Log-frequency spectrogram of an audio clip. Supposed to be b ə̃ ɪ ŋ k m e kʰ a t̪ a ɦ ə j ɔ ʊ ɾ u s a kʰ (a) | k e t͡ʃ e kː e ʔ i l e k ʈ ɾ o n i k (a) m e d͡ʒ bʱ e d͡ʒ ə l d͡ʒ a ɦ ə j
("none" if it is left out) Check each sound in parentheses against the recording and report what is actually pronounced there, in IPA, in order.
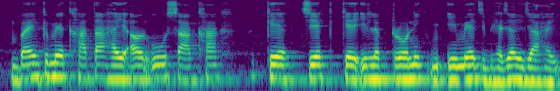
a, i

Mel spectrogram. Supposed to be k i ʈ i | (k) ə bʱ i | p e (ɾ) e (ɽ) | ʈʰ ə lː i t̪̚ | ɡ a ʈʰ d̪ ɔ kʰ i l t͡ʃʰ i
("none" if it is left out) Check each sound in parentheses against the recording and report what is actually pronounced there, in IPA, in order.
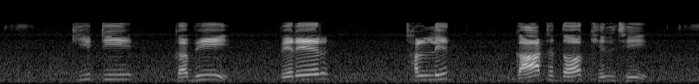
k, ɾ, ɾ

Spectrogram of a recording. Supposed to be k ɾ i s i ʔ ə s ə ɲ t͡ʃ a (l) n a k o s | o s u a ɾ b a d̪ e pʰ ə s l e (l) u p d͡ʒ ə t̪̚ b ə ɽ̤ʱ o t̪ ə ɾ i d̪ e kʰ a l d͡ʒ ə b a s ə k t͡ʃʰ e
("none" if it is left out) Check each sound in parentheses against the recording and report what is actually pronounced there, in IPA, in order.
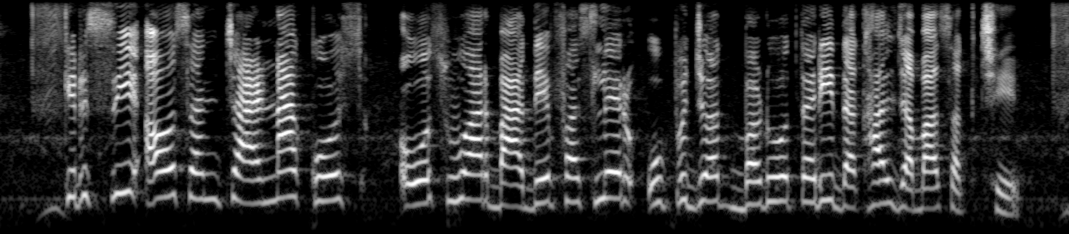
ɾ, ɾ

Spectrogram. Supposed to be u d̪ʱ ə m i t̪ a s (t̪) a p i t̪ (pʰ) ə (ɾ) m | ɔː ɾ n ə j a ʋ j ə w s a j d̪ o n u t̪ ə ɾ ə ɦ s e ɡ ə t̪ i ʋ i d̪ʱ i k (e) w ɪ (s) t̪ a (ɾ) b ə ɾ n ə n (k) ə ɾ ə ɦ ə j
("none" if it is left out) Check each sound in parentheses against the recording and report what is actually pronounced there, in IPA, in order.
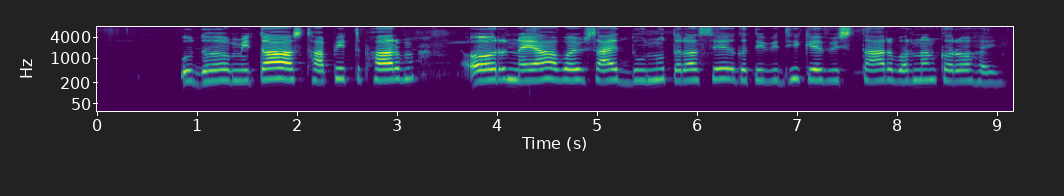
t̪ʰ, pʰ, ɾ, e, s, ɾ, k

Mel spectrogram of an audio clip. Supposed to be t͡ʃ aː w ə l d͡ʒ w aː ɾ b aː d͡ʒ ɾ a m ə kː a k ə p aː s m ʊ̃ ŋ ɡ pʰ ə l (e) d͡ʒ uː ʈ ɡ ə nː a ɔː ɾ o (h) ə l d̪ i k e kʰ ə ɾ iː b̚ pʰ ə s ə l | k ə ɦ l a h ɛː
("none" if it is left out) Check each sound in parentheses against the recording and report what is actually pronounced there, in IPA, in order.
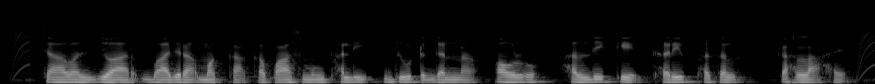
i, h

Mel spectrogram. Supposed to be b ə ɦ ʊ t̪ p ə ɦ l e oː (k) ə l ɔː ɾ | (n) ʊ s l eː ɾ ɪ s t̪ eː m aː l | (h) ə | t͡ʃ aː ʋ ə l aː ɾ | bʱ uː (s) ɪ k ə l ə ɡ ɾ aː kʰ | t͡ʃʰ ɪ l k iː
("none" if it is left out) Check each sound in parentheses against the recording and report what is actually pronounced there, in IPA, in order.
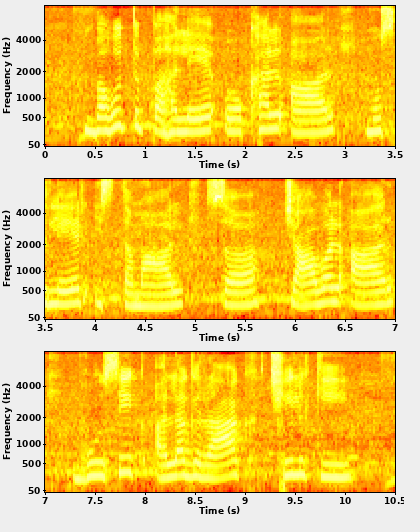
kʰ, m, s, s

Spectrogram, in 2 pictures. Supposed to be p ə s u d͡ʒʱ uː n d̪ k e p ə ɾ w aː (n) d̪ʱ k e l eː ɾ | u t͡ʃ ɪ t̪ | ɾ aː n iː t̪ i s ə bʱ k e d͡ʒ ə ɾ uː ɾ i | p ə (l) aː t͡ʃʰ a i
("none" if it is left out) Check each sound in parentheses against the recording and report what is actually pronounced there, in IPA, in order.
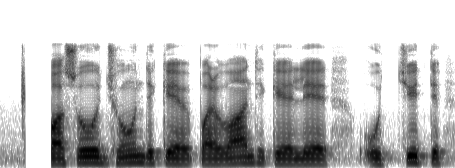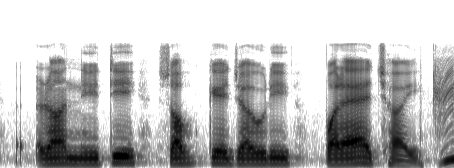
n, ɾ

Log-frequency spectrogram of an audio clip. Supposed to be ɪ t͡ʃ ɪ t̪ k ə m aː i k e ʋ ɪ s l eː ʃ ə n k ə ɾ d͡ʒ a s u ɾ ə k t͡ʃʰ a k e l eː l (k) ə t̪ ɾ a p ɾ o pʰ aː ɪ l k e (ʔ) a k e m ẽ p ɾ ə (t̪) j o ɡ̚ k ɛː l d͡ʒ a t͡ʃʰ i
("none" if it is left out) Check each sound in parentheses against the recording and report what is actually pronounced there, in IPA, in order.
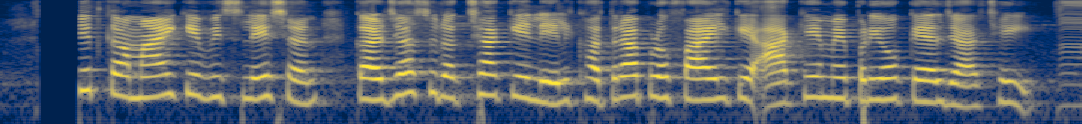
kʰ, ʔ, none

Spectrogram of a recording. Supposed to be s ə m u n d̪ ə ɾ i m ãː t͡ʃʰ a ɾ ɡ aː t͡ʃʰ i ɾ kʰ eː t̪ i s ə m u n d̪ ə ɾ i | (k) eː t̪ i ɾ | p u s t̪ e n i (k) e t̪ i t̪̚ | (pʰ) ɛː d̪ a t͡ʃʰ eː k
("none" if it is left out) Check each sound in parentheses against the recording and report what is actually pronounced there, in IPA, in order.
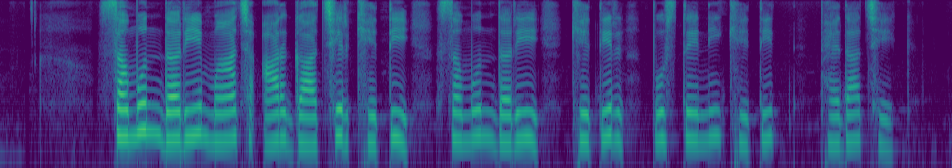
kʰ, kʰ, pʰ

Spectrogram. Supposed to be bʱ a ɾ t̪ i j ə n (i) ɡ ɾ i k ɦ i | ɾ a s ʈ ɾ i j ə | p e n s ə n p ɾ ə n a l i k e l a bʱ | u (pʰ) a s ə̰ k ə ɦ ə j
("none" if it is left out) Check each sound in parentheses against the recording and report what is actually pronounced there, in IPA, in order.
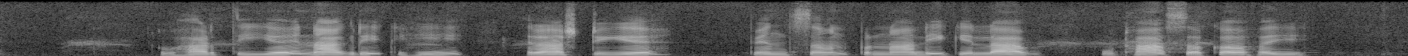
a, ʈʰ

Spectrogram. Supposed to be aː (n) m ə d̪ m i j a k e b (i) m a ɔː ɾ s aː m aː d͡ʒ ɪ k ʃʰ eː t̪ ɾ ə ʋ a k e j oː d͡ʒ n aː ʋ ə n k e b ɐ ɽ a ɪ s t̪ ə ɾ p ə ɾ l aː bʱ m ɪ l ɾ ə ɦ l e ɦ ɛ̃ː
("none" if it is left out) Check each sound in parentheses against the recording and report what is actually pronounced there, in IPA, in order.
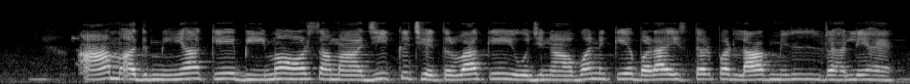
none, iː

